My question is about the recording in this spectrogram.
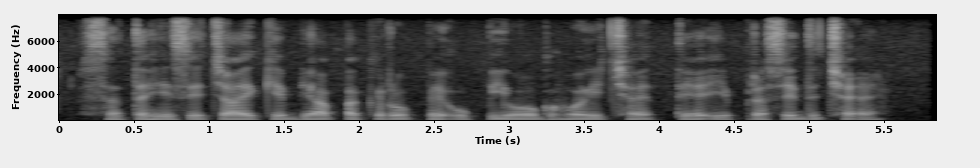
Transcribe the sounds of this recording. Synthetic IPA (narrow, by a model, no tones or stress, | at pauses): sət̪ɦisɪ̰t͡ʃaːikebjaːpəkɾuːpeʔʊ̰pjoːɡɦoːit͡ʃʰɛt̪eḭpɾəsɪd̪ʱːt͡ʃʰɛ̰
